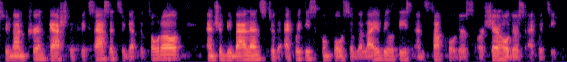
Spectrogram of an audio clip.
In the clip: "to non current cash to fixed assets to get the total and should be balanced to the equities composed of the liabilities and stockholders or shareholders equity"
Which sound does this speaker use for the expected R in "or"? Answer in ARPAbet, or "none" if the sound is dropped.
R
